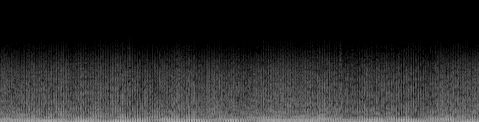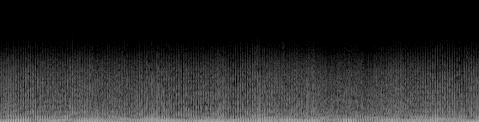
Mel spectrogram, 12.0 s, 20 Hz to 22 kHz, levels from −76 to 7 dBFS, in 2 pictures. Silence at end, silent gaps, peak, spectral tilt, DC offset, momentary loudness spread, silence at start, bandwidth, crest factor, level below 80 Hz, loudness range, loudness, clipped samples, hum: 0 s; none; -10 dBFS; -8.5 dB/octave; under 0.1%; 2 LU; 0 s; 6.2 kHz; 16 dB; -28 dBFS; 1 LU; -29 LUFS; under 0.1%; none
